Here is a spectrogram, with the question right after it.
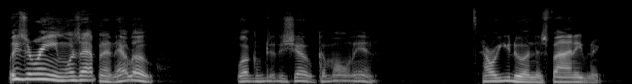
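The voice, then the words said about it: Slightly hoarse voice. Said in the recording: “I'm a little hoarse today... I'd rather be a little hoarse”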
